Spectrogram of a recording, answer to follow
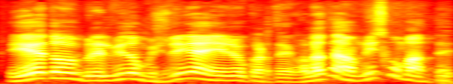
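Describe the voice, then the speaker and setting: A man's voice: a little high, big pitch swings. A man with a Punjabi-inflected Urdu accent giving a religious lecture, sarcastic and mocking his opponents in quoted asides.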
